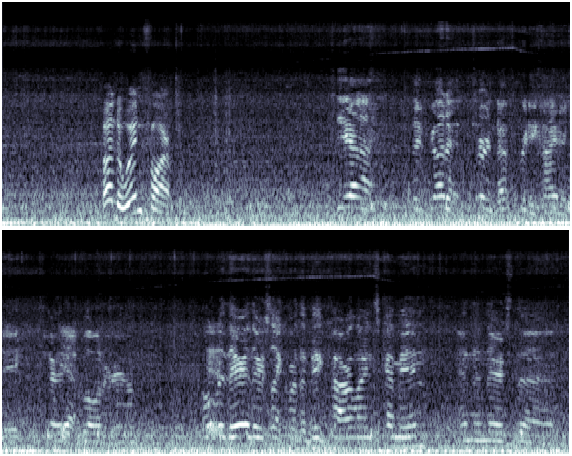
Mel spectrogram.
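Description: A man talks casually, close by.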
